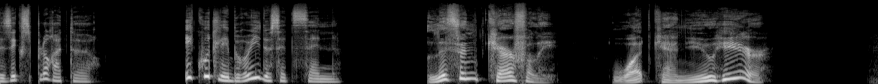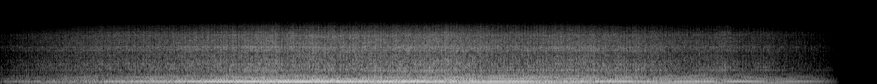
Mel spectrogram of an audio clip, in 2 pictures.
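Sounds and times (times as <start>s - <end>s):
speech: 0.0s - 1.0s, 1.8s - 3.5s, 4.3s - 7.7s
airplane: 8.8s - 17.2s.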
